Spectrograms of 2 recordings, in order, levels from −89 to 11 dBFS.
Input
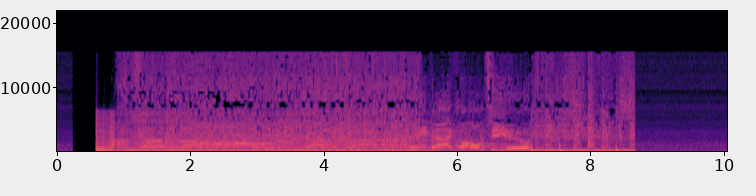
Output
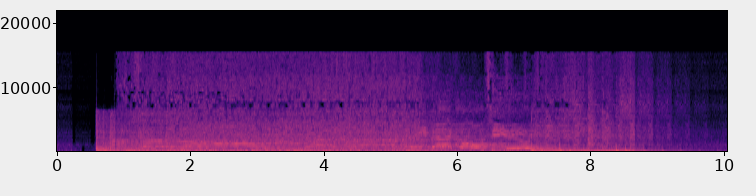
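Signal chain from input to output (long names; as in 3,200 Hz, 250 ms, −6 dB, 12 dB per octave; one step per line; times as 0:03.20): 0:04.16–0:05.18: high-pass filter 260 Hz 12 dB per octave
delay that swaps between a low-pass and a high-pass 138 ms, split 1,100 Hz, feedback 75%, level −5 dB
level −8 dB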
